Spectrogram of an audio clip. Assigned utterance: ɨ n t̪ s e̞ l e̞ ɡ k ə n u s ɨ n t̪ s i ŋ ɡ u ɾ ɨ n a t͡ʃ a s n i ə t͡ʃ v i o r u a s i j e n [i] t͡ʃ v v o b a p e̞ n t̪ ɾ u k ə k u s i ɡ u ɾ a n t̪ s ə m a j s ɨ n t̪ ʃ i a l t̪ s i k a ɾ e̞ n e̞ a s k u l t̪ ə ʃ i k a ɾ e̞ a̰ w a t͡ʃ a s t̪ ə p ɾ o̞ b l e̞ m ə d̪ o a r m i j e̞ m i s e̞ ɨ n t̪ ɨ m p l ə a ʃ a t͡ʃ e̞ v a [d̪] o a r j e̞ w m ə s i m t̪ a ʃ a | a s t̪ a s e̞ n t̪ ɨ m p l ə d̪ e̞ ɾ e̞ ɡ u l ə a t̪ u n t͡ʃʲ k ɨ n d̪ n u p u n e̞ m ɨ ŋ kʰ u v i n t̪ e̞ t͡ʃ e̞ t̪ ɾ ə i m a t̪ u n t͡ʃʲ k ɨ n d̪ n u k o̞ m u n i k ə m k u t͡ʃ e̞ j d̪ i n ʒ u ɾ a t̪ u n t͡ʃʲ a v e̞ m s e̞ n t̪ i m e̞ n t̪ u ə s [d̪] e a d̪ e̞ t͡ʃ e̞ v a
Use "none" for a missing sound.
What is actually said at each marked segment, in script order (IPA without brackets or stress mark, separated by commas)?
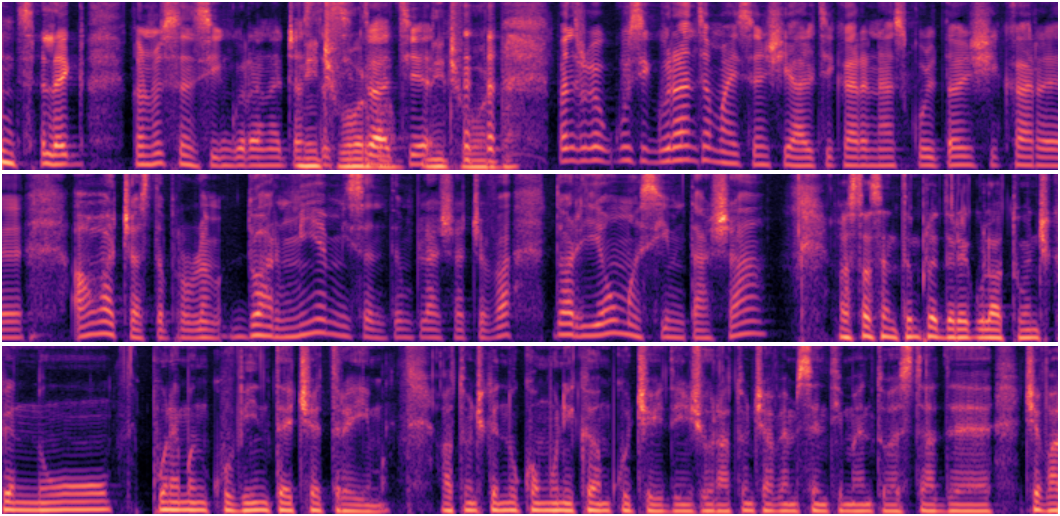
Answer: i, d̪, t̪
